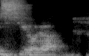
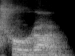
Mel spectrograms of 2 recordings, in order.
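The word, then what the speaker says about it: Cioran: شخصیه به نام سیوران، امیل سیوران که به فرانسه اینجوری ترجمه میشه، اخیراً تو به فارسی کشف کردن این رو، چند چیز ازش ترجمه شده و با تلفظ رومانیاییش چوران، اگر جایی دیدید چوران به این صورت.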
